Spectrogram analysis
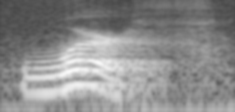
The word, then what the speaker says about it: worth: reflecting on what together worth worth it is worth reflecting on what together remember the th you always put your tongue out okay you have to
